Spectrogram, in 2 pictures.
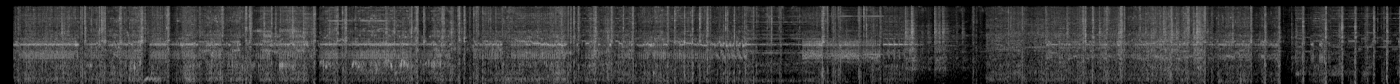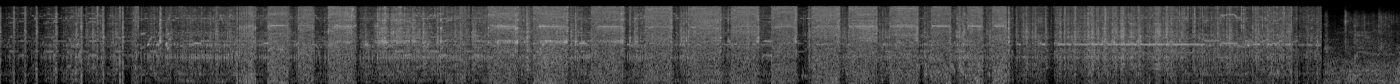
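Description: Continuous clattering and rattling of thin sheet metal being handled and clamped on a steel tool-cabinet bench, with a faint steady high whine through much of it.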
